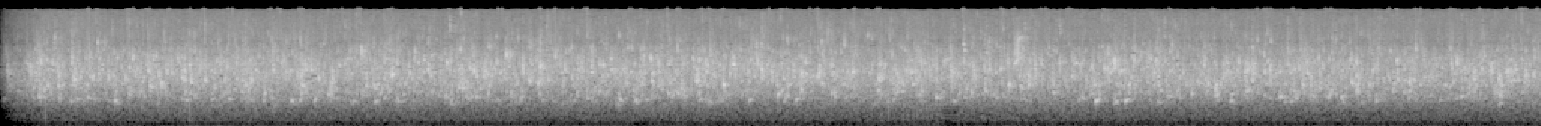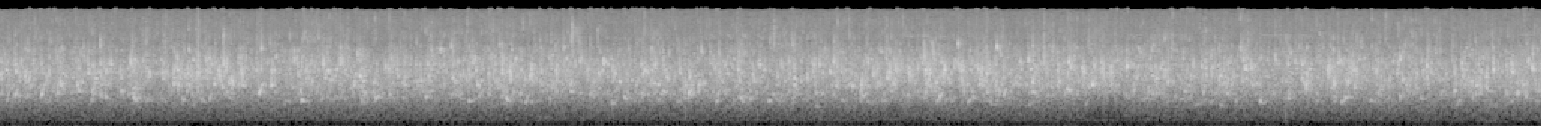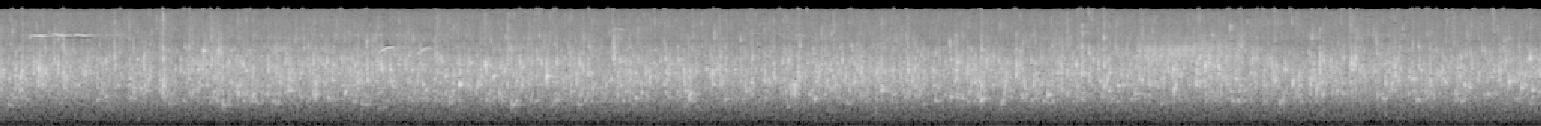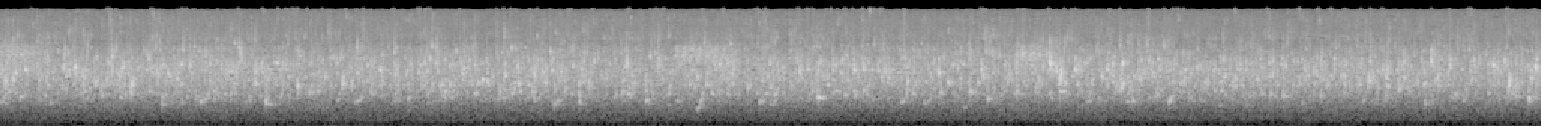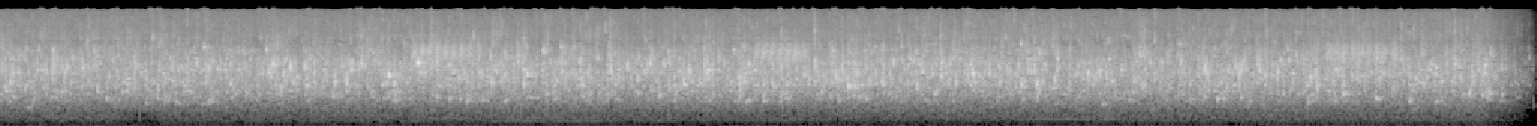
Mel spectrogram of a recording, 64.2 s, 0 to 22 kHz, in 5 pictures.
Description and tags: A stereo field-recording of a wooded mountain stream. Rode NT-4 > FEL battery pre-amp > Zoom H2 line in.
ambiance, ambience, birds, brook, field-recording, gurgle, mountain, mountain-stream, nant, nant-y-mynydd, stereo, stream, tarn, water, xy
